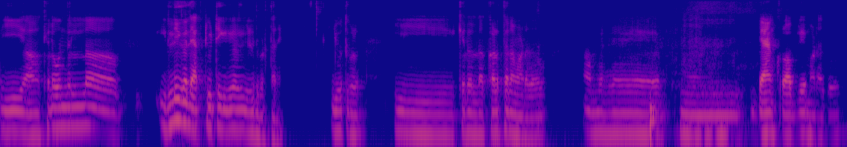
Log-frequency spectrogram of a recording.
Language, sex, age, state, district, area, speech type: Kannada, male, 60+, Karnataka, Shimoga, rural, spontaneous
